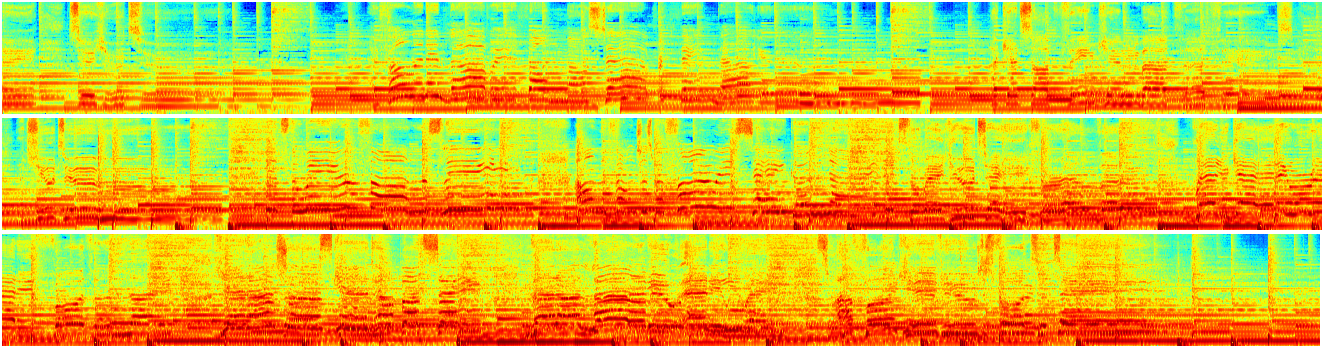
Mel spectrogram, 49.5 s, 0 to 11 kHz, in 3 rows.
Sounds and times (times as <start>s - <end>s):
Music: 0.0s - 49.4s.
